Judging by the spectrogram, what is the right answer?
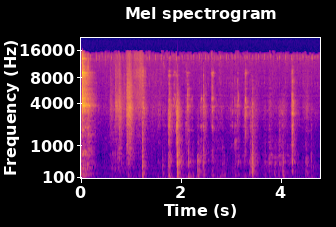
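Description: Steel C-clamps being fitted and screwed tight on an aluminium rail and MDF board: a string of light, irregular clicks and knocks of metal on metal and on wood.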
